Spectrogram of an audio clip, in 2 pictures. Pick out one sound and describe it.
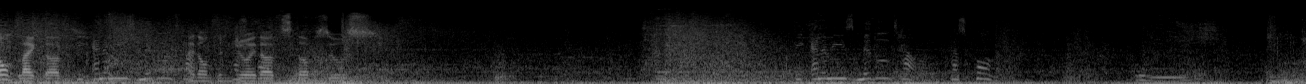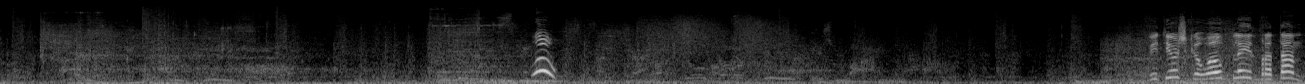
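Video game spell effects whoosh and zap.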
